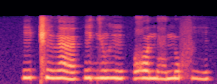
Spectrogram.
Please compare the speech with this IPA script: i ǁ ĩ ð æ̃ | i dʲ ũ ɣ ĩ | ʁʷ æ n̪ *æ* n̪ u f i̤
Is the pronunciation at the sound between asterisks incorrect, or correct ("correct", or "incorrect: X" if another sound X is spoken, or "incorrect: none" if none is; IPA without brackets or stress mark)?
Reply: incorrect: æ̤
